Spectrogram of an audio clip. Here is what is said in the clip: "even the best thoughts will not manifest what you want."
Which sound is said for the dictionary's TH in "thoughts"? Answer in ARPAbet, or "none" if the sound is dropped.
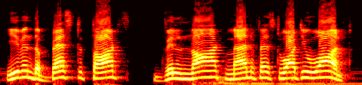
T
